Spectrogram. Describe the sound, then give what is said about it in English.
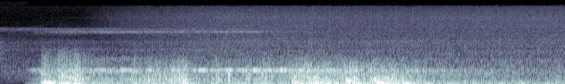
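A thunderstorm on a rainy night in New Orleans rumbles with deep, rolling thunder over steady rain, the low roar building and swelling for several seconds with no voices present. “Under the cover of a rainy night,”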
